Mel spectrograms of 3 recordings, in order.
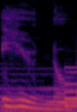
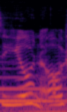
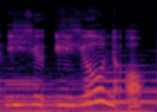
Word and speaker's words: Euno: She does say like the e. It's not quite like just yuno. She says it like a euno.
